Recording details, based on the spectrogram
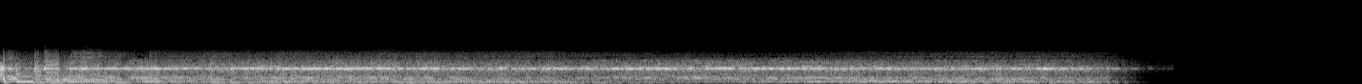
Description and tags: Solar startup (338268 Erokia's 'Playstation Style Power On Sound Effect')
Solar boot up.
A resampling of Erokia's 'Playstation Style Power On Sound Effect'. The sample was transposed an octave up and processed with a lowpass filter and a bell eq boost to the mid frequencies.
solar-system, star, wide, digital, electric, sound-effect, system, deep, startup, sounddesign, effect, sound-design, start-fx, sun, soundeffect, future, sfx, erokia, sci-fi, sound, space, abstract, starsystem, device-power-on-sound-1, solar-startup, star-system, fx, solar, phrase-FX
